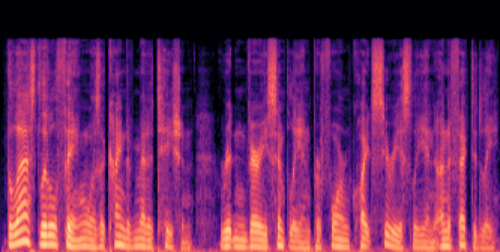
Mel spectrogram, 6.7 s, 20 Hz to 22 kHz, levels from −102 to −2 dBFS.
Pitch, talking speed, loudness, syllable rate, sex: 110 Hz, 160 wpm, -19 LUFS, 5.5 syllables/s, male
